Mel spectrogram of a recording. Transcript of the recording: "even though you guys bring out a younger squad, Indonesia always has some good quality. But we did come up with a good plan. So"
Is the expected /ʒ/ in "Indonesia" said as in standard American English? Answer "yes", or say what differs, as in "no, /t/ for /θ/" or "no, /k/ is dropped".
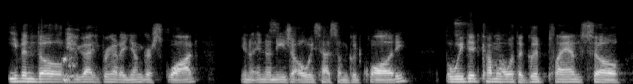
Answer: yes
